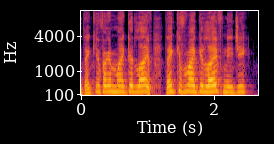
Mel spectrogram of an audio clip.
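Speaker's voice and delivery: high mimicking spirit voice; butting-in spirit character.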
